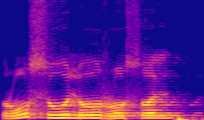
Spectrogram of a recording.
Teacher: میں نے جب رو کا آواز پیدا کی تب میں نے ہونٹوں کی گولائی دی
